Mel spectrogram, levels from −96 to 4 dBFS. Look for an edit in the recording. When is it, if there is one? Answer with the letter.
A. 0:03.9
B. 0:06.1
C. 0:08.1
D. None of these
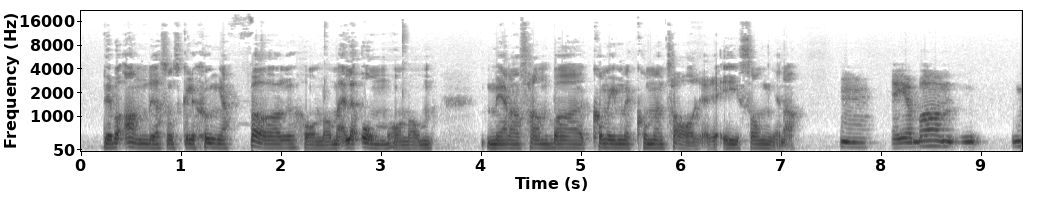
C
